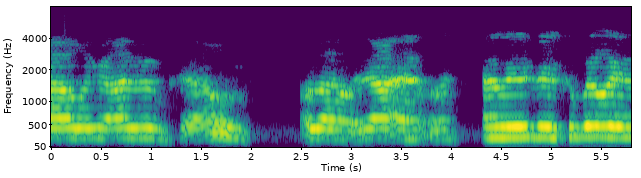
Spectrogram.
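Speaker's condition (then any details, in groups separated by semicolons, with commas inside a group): Speech impairment after birth surgery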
